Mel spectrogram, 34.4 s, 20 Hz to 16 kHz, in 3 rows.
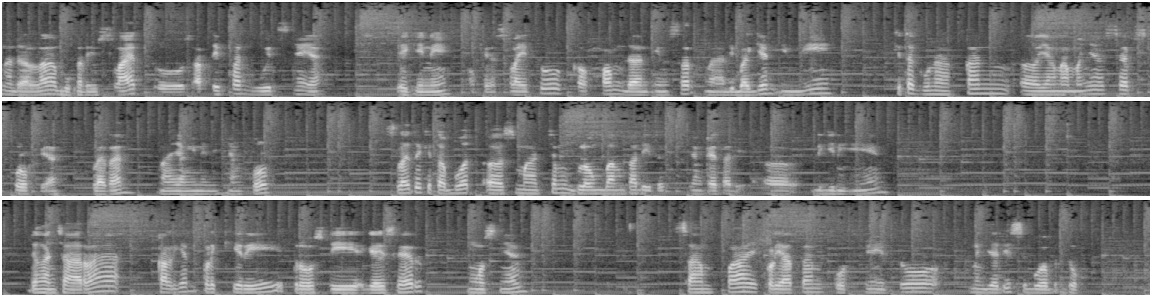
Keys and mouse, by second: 1.4 click, 2.3 click, 4.0 click, 4.6 click, 5.8 click, 6.7 click, 8.8 click, 9.6 click, 10.2 click, 10.3 double click, 13.6 click, 15.4 click, 16.2 click, 17.1 click, 18.0 click, 18.8 click, 19.9 click, 20.9 click, 22.5 click, 24.1 click, 25.1 click, 26.0 click, 27.2 click, 27.9 click, 28.9 click, 29.8 click, 30.7 click, 31.7 click, 32.5 click.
